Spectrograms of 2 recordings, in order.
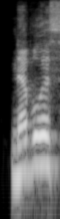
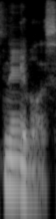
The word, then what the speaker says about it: Naeblis: that's done that's why they're all saying nubbles niblis nebulous is incorrect it's napless and i will not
